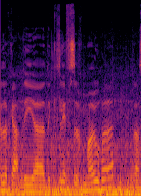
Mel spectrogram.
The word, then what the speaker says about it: Moher: I'm going to be taking a look at the cliffs of Moher. That's how you pronounce it.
